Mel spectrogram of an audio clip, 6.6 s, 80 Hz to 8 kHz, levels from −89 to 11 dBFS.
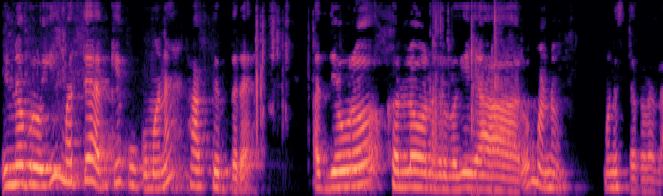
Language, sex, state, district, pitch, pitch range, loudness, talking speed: Kannada, female, Karnataka, Chamarajanagar, 225 Hz, 210-250 Hz, -16 LUFS, 145 wpm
